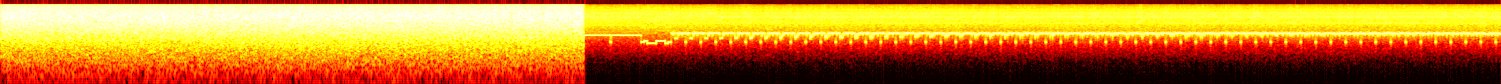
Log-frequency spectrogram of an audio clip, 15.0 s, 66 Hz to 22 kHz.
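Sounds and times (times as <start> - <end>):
radio static hiss: 0.0 - 5.8.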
